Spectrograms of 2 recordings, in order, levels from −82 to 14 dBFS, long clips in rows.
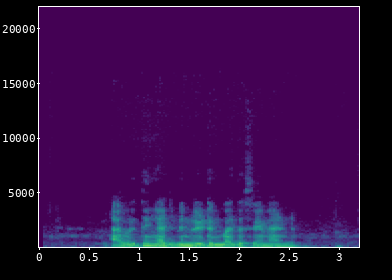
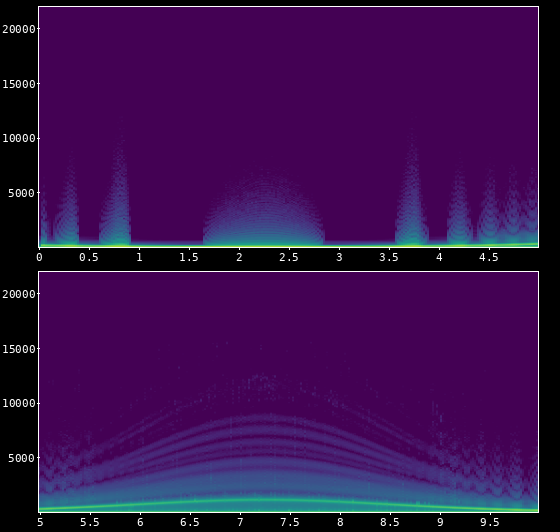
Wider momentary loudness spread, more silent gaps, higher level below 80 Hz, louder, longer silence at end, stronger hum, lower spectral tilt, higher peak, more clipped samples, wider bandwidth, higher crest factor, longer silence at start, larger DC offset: first, 11 LU vs 6 LU; neither; second, -50 dBFS vs -8 dBFS; second, -17 LUFS vs -9 LUFS; first, 0.2 s vs 0 s; second, none vs 50 Hz at -10 dBFS; about the same, -10 dB/octave vs -11 dB/octave; second, -4 dBFS vs 0 dBFS; neither; first, 5.4 kHz vs 3.6 kHz; first, 14 dB vs 6 dB; first, 0.7 s vs 0 s; second, under 0.1% vs 0.6%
